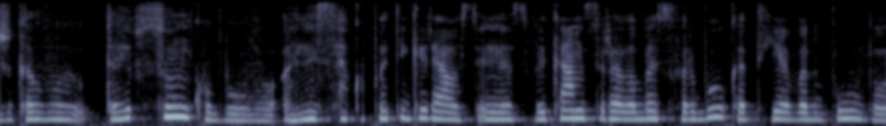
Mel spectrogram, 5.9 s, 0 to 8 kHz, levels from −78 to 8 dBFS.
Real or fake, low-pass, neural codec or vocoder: fake; 7.2 kHz; codec, 16 kHz, 8 kbps, FreqCodec, smaller model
